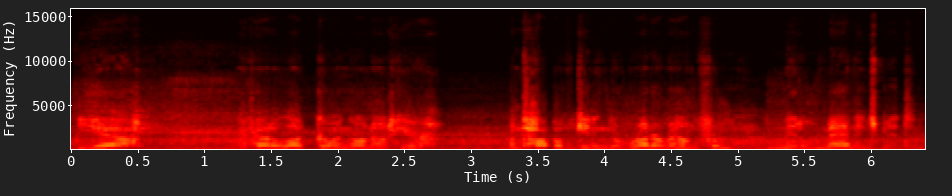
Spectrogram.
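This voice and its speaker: A man's voice: fairly low pitch, fairly even intonation, moderate pace, very noisy, lightly acted. A man playing a troubled, earnest young warrior in a video game, with an emotional, hesitant delivery. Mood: brooding. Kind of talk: dramatic video game dialogue. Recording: music under the voice.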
